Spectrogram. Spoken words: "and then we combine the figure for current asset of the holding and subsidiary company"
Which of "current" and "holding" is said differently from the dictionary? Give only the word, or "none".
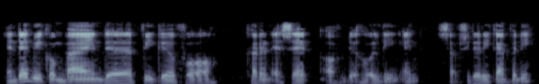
none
